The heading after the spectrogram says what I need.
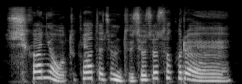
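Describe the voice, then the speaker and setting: A woman's voice: medium pitch, lively intonation, fairly quick, a little mellow, soft background music. Woman lead and narrator, audio drama, plain and earnest delivery. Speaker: narrator and main character.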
